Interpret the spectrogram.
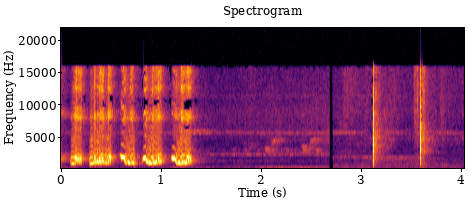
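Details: White-rumped shama morning song used as a lure to get a quiet bird singing: five rapid, harsh, scratchy bursts in quick succession, then a faint low murmur and two sharp clicks.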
